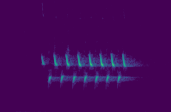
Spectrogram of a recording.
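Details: European goldfinch song in the clean Malagueño style, recorded for tutoring captive goldfinches: a quick, even series of about eight bright, doubled chirping notes, high-pitched and steady, lasting just over a second against complete silence.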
